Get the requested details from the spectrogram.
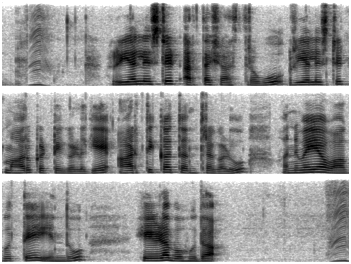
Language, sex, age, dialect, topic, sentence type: Kannada, female, 31-35, Mysore Kannada, banking, statement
